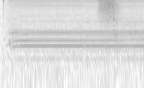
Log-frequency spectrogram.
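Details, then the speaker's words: Disassembled working but inaccurate blood pressure monitor, whose air pump has a small orifice adding back pressure for even flow: steady, even buzzing hum of constant pitch; the pump inflates the cuff fast enough to overcome losses, running smoothly. "so the pump is delivering air fast enough to inflate the cuff and overcome any loss here so now it's deflating the cuff at an even rate"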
